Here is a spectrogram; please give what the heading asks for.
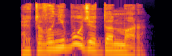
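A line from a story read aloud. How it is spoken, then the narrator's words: Ardent aristocrat exclaiming. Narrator (Russian): пылко воскликнул аристократ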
